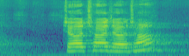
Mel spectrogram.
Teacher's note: जब हमारी जो श्वास वायु है वो हमारे मुख के अवयव से रगड़ खा के बाहर आती है, लेकिन स्पर्श संघर्षी कौन से हुए, जब हम इन वर्णों का उच्चारण करेंगे, इन व्यंजनों का उच्चारण करेंगे तो पहले श्वास वायु स्पर्श करती है मुख के अवयव से, फिर रगड़ खा के बाहर आती है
